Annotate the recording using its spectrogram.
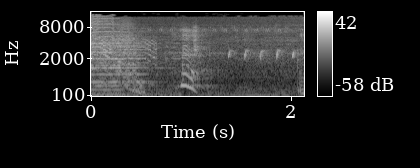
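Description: A music jingle fades out, a brief falling voice-like sound follows about a second in, then birds chirp four short, quick high notes, a morning street ambience.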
